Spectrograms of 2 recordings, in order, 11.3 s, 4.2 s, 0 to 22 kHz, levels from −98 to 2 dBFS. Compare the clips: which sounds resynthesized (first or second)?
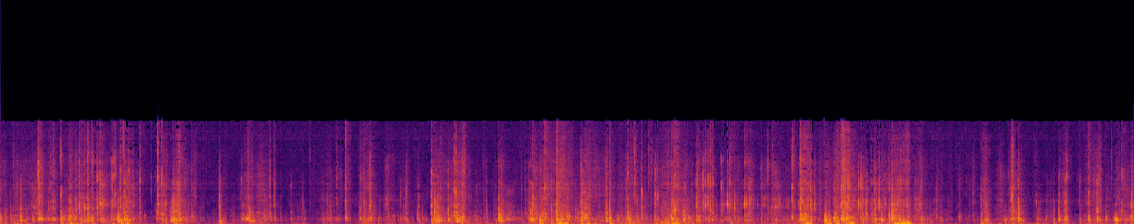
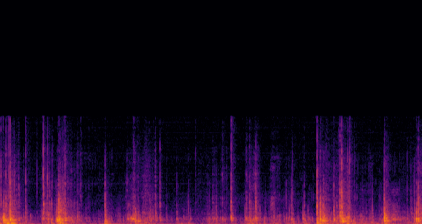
first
